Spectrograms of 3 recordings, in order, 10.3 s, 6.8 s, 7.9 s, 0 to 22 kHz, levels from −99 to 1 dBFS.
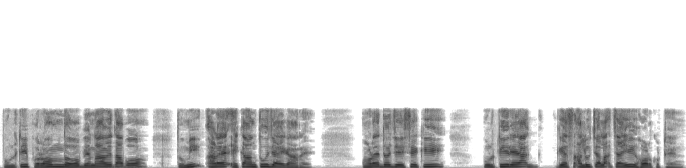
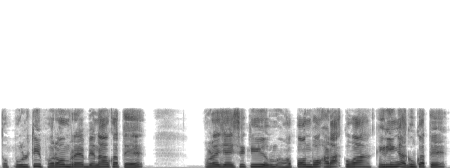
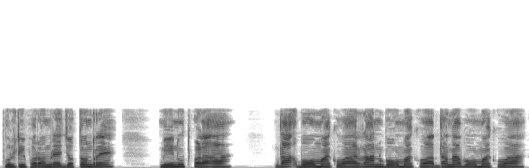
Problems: none marked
